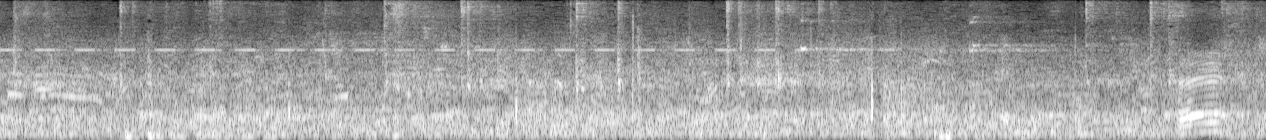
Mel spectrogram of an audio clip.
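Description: Fencers' shoes squeak and tap on the floor.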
